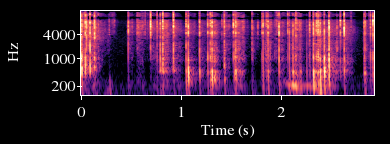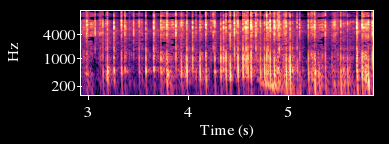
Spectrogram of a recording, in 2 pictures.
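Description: Long pink fingernails fast-tap a small green artificial plastic lime in rapid, dense bursts of bright, dry clicks with a slightly crinkly texture. Each tap dies almost instantly, with brief pauses near the start and about halfway through.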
